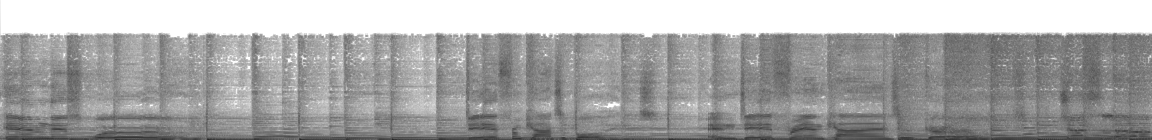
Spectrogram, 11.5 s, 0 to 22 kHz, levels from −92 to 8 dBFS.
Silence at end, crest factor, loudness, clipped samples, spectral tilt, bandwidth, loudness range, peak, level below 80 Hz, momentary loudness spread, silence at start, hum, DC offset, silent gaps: 0 s; 14 dB; -18 LUFS; under 0.1%; -4.5 dB/octave; 17 kHz; 3 LU; -4 dBFS; -26 dBFS; 6 LU; 0 s; none; under 0.1%; none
